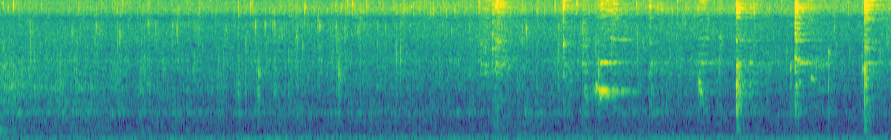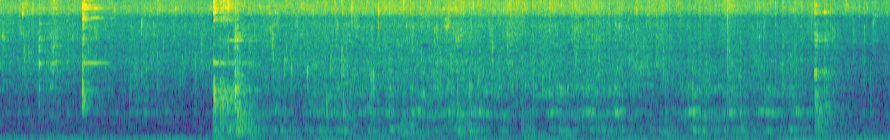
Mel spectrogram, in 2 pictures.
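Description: Tomato puree from two medium tomatoes hits a hot kadai and sizzles softly, with a run of sharp stirring clacks and spatters in the middle over a steady low frying hiss.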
